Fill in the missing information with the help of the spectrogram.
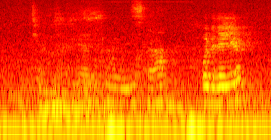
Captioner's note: people chattering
